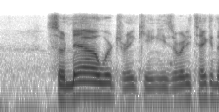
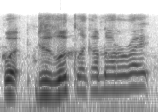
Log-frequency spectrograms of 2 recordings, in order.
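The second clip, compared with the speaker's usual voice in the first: put-on higher-pitched drunk challenge, quickening; retold belligerence; 7 semitones higher, faster than usual. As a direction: imitate a friend picking a fight. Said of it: "already wants to start a fight".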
